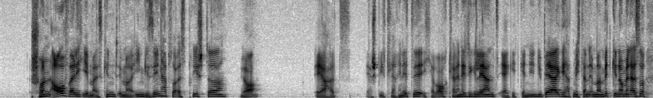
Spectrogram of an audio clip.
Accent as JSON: {"language": "German", "town": "Türkheim", "region": "Bavaria", "country": "Germany", "tie": "born or raised there", "said": "Also in Türkheim bin ich aufgewachsen."}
